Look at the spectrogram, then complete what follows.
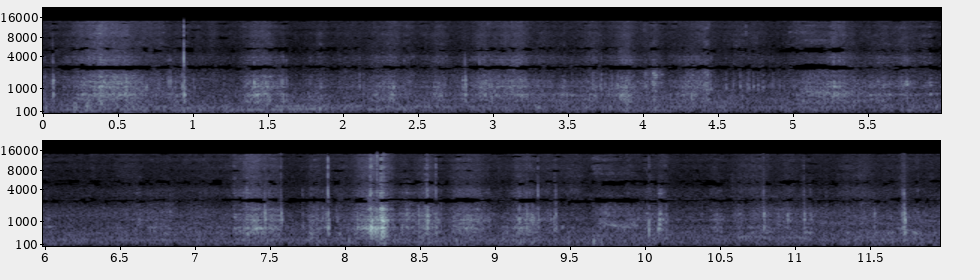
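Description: Loose soil being scraped and handled while digging a plug for a detector target: irregular rustling and crumbling, with a sharper knock about eight seconds in.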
